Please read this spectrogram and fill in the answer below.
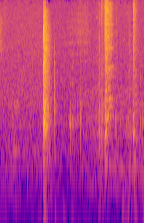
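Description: Clear acrylic lid of a We R Memory Keepers Precision Press stamping tool coming down with one sharp click, followed by a few lighter knocks as it is pressed to stamp a cushioned red rubber stamp onto card.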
